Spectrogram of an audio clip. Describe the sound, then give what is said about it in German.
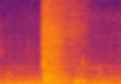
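Air-brake hiss from a street-cleaning truck coming to a stop: a single sudden, loud burst of hiss that fades over about a second above a low, steady engine rumble. “Kurz hinter dem Palaseum kommt der Wagen zum Stehen.”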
